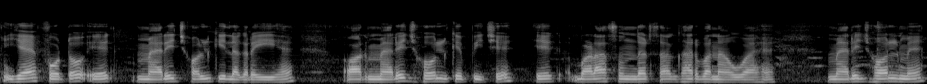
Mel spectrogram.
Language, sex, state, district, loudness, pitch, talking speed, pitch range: Hindi, male, Uttar Pradesh, Jyotiba Phule Nagar, -26 LUFS, 130 Hz, 170 wpm, 120-135 Hz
